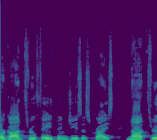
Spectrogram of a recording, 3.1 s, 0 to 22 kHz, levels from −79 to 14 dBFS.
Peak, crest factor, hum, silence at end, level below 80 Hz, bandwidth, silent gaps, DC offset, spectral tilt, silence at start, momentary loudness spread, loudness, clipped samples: -4 dBFS; 14 dB; none; 0 s; -82 dBFS; 15.5 kHz; none; under 0.1%; -7.5 dB/octave; 0 s; 10 LU; -19 LUFS; under 0.1%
